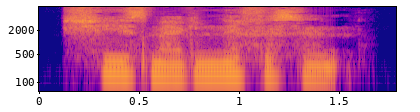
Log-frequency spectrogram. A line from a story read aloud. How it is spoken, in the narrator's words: Julie breathed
